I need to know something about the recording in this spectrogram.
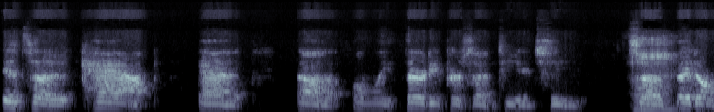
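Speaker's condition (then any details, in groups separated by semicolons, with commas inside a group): Cerebral palsy; present from birth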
